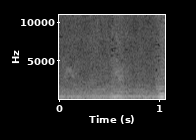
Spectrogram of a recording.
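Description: Honeybees hum on a brood frame pulled from a hive, a close, continuous buzz from many insects with small swells in pitch and loudness.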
